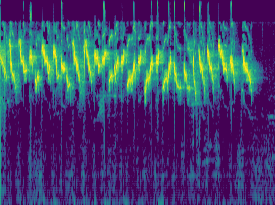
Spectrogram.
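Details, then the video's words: Oriental white-eye, wild type, giving a clean, continuous rolling song: a quick run of high, wavering, zigzag whistled notes, evenly packed for about five seconds before stopping abruptly into silence. "Pleci Ngalas Gacor Ngerol Durasi Panjang"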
